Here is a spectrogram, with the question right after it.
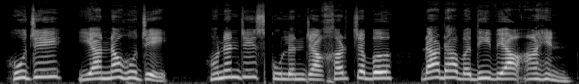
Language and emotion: Sindhi, neutral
